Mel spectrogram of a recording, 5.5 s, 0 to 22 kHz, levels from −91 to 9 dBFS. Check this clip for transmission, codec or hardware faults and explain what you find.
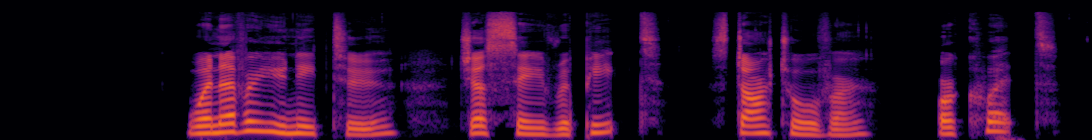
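No transmission, codec or hardware faults are audible anywhere in the speech.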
